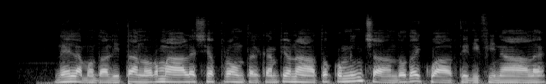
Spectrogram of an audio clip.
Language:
Italian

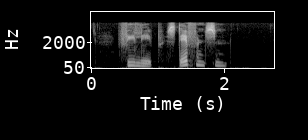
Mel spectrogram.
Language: Danish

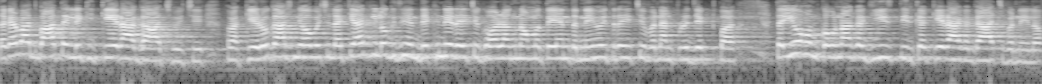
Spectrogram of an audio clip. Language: Maithili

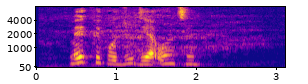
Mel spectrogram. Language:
Cameroon Pidgin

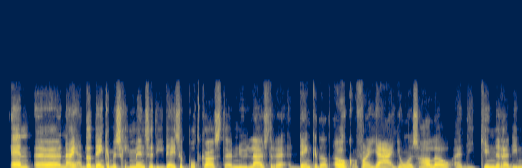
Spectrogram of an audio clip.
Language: Dutch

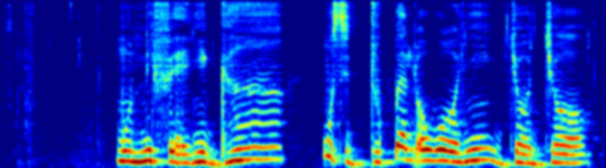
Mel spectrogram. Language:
Yoruba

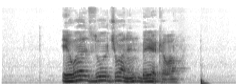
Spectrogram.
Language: Central Kurdish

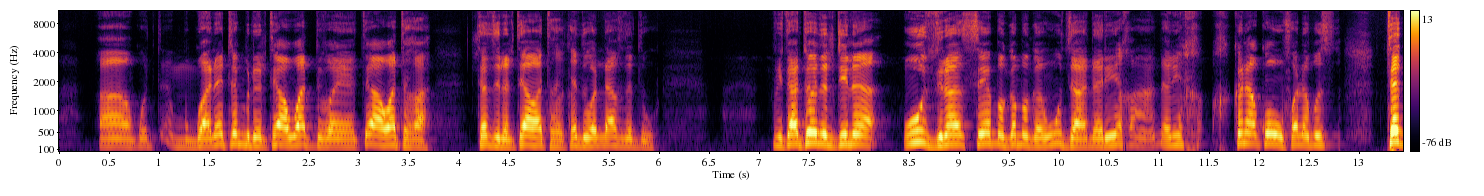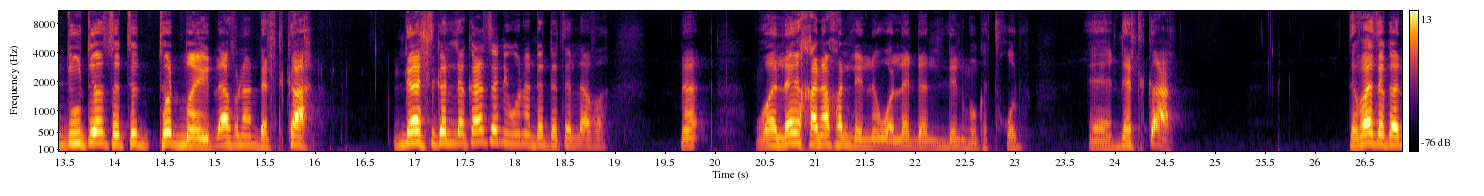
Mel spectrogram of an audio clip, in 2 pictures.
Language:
Lamang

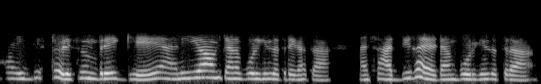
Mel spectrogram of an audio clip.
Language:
Konkani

